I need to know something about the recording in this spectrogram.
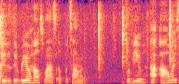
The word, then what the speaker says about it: Potomac: I always say it wrong, Potomac. It's Potomac.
